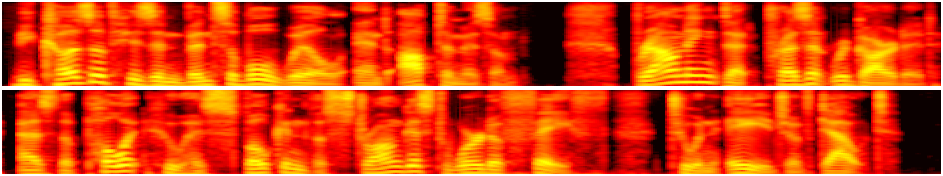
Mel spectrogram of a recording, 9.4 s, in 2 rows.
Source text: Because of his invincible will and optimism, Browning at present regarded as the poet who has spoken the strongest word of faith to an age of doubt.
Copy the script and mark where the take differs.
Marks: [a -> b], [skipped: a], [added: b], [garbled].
Because of his invincible will and optimism, Browning at present regarded as the poet who has spoken the strongest word of faith to an age of doubt.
